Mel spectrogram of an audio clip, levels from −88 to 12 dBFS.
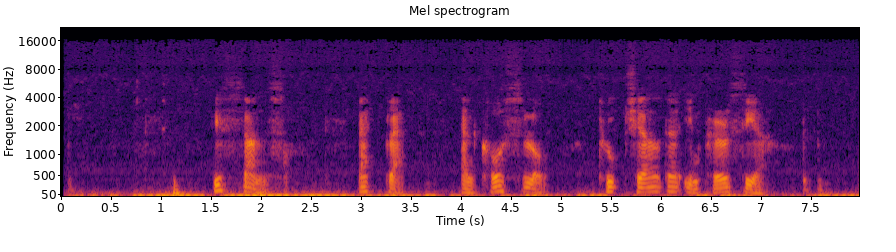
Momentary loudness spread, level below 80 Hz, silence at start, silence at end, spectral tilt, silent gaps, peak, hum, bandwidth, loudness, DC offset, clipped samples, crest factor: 21 LU; -32 dBFS; 0.05 s; 0 s; -6.5 dB/octave; none; -2 dBFS; none; 16.5 kHz; -20 LUFS; under 0.1%; under 0.1%; 18 dB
